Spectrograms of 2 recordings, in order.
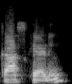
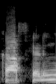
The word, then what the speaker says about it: Cascading: तो the full form of CSS कास्केडिंग। देखिए यहाँ पर प्रोनाउंसिएशन हमारा कास्केडिंग और कैस्केडिंग दोनों ही है।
